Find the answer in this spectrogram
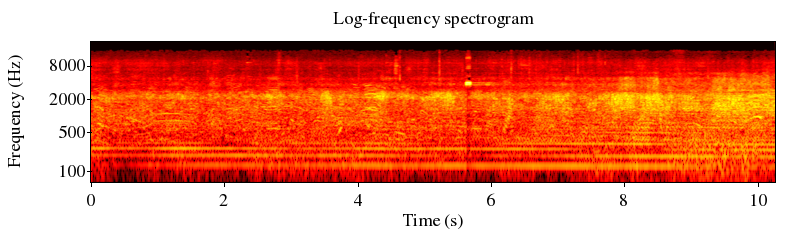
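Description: An engine drones steadily in the background, its pitch shifting slightly near the end, under distant shouting from players and spectators. A single short, sharp whistle blast sounds a little past halfway through as the faceoff starts.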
